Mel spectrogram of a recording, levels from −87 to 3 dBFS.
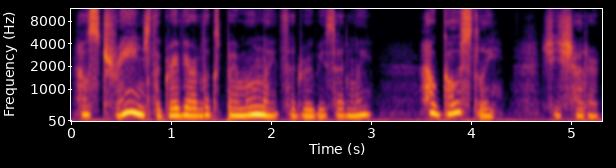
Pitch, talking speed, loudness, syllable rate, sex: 220 Hz, 160 wpm, -15 LUFS, 5.3 syllables/s, female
